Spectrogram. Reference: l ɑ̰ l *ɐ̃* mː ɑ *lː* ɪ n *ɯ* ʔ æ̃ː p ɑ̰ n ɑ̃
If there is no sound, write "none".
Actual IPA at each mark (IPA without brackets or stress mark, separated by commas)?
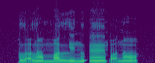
ɑ̃, lː, ʊ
